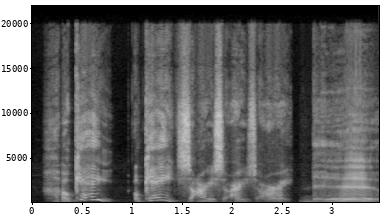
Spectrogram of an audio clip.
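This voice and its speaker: A man adopts a put-on character voice, pitched fairly high and delivered fairly slowly. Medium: video game.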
